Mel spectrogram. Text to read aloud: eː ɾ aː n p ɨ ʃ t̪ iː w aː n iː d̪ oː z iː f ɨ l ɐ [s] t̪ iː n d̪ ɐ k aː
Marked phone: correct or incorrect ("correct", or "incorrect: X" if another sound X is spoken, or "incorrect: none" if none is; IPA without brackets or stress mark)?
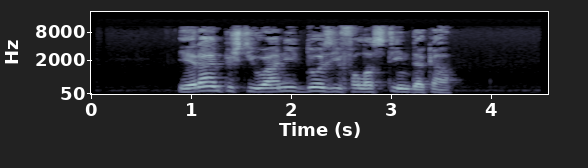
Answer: correct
